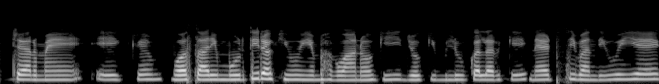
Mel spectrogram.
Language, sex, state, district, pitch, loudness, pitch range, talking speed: Hindi, female, Rajasthan, Churu, 220 Hz, -19 LUFS, 215-230 Hz, 200 wpm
